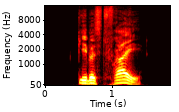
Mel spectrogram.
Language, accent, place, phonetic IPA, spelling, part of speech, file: German, Germany, Berlin, [ˌɡɛːbəst ˈfʁaɪ̯], gäbest frei, verb, De-gäbest frei.ogg
- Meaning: second-person singular subjunctive II of freigeben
